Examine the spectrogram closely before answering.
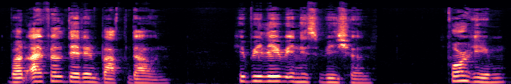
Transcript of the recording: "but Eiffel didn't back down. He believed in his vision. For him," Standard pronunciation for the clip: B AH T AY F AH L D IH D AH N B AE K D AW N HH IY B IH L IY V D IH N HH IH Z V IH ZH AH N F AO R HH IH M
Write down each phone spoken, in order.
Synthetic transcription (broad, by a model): B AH T AY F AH L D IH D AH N B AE K D AW N HH IY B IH L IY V IH N HH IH S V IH SH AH N F AO R HH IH M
